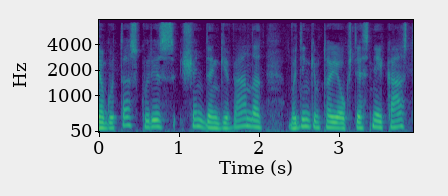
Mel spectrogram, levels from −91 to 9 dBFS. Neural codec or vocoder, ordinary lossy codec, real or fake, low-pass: none; MP3, 48 kbps; real; 7.2 kHz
